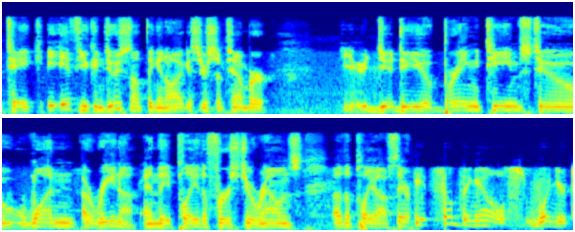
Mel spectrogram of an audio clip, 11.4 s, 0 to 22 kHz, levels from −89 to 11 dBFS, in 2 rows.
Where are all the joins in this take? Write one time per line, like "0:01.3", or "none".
0:09.8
